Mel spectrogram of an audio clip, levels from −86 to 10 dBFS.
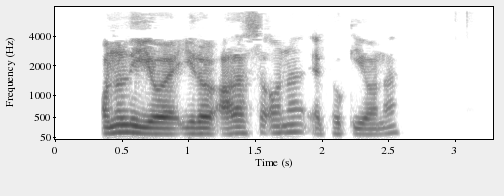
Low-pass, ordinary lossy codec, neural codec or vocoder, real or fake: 7.2 kHz; MP3, 32 kbps; codec, 16 kHz in and 24 kHz out, 1 kbps, XY-Tokenizer; fake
